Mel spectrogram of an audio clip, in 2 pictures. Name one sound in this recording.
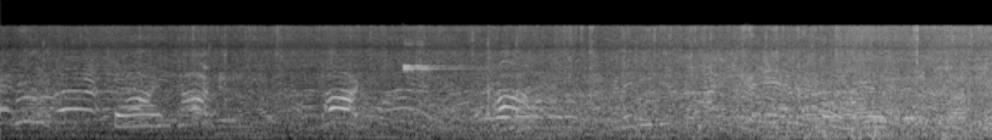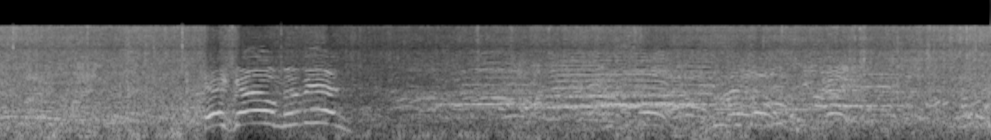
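Spectators shout and cheer outdoors.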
